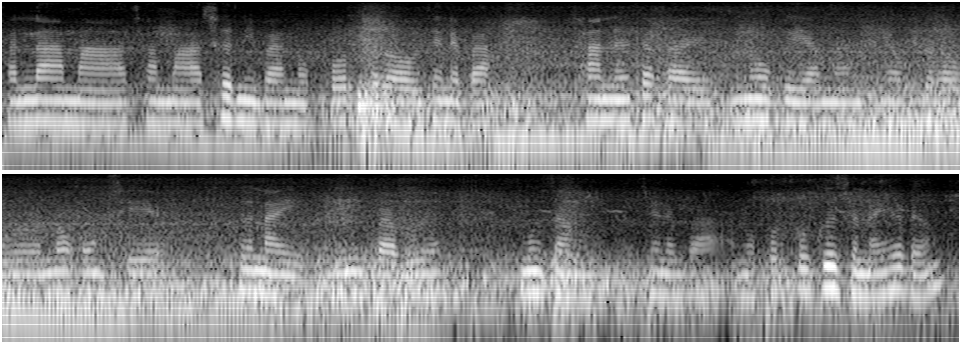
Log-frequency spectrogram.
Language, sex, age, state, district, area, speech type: Bodo, female, 18-30, Assam, Baksa, rural, spontaneous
